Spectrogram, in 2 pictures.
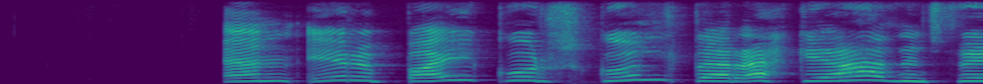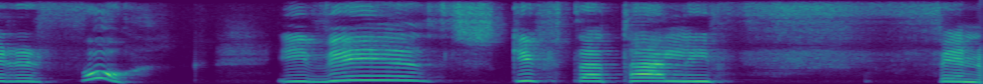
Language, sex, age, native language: Icelandic, male, 12, Icelandic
